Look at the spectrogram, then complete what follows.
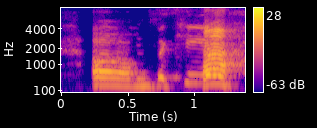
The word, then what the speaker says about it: Zakiyyah: So you can find me there, and you can also find me on Facebook at Zakia, ZAKIYYAH, 8 letters, 3 syllables. Zakia.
